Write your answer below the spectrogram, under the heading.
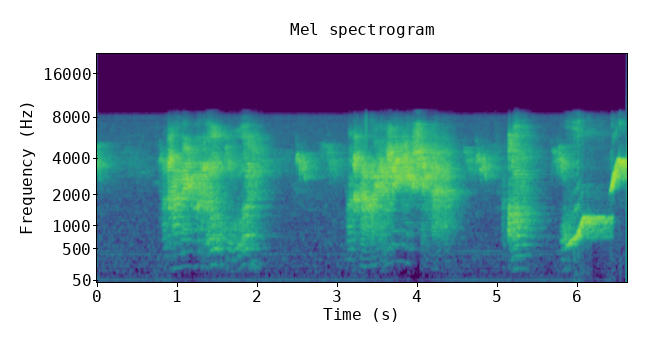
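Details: A lively parrot chattering in sunny weather makes three bursts of harsh, voice-like babble, then finishes with a quick whistle that sweeps upward in two steps.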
